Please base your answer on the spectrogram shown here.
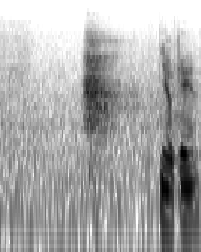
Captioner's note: sighs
